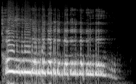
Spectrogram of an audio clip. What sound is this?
Sound effects > Animals
TOONAnml-Blue Snowball Microphone, CU Turkey Gobble, Comedic, Vocal Nicholas Judy TDC
A comedic turkey gobble. Recorded using my voice.
Blue-Snowball, ocellated-turkey, gobble, thanksgiving, vocal, Blue-brand, comedic, wild-turkey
